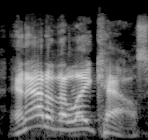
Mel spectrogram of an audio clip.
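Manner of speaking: mock high-pitched wife's demand; Liz. Wife throws husband out, high insistent voice. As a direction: pitch it up, imitating a wife laying down terms. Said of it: "She goes".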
